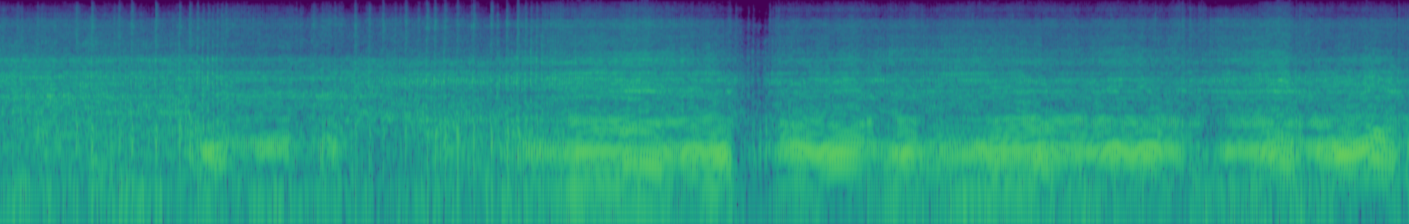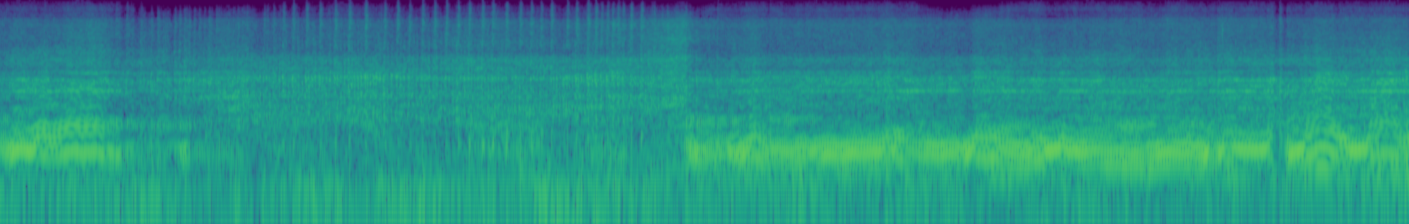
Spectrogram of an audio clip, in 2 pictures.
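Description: Off-road motorcycle engine being ridden, its revs rising and falling quickly over and over as the throttle is worked, with a brief drop about seven seconds in.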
